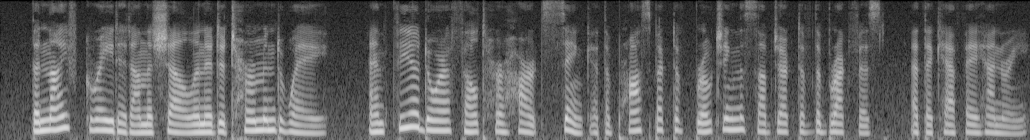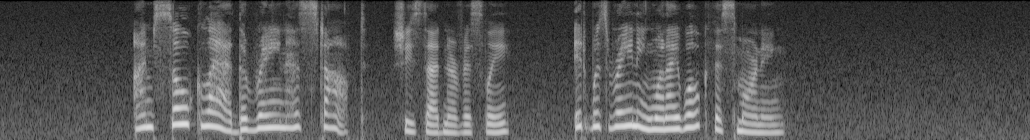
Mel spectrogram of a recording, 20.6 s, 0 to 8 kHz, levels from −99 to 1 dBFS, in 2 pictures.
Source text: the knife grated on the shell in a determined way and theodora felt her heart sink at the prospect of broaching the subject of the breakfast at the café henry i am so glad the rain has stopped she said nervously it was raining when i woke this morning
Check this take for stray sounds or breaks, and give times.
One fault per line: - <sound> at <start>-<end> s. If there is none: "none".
none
